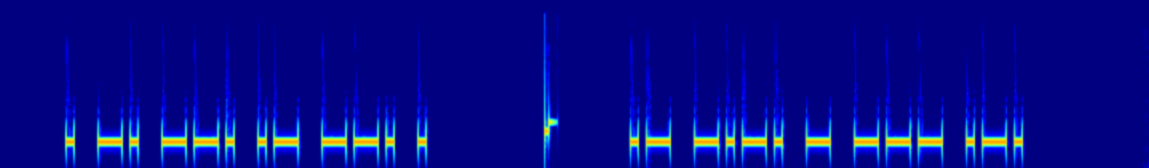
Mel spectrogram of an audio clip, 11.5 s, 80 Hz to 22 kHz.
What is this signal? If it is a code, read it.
Morse code, heard as a keyed tone, about 15 wpm, 700 Hz. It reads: ENGAGE ACTOR
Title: Sentences from Top 1500 Words - New Word Drill Alt - 15wpm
